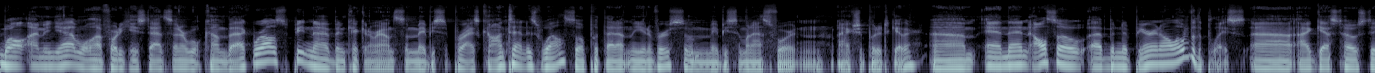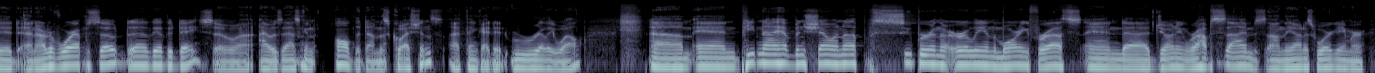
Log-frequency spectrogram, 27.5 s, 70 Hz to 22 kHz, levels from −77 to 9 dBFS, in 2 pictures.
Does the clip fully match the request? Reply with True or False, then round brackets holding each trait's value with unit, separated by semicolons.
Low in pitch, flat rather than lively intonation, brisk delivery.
False (110 Hz; 5.1 semitones; 245 wpm)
